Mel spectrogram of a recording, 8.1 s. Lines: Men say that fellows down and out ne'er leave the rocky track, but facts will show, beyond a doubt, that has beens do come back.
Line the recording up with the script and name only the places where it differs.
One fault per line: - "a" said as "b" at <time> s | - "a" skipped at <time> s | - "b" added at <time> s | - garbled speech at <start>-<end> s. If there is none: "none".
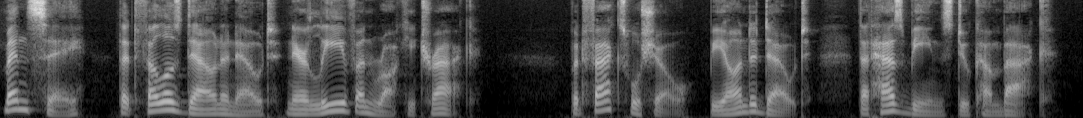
- "the" said as "an" at 2.7 s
